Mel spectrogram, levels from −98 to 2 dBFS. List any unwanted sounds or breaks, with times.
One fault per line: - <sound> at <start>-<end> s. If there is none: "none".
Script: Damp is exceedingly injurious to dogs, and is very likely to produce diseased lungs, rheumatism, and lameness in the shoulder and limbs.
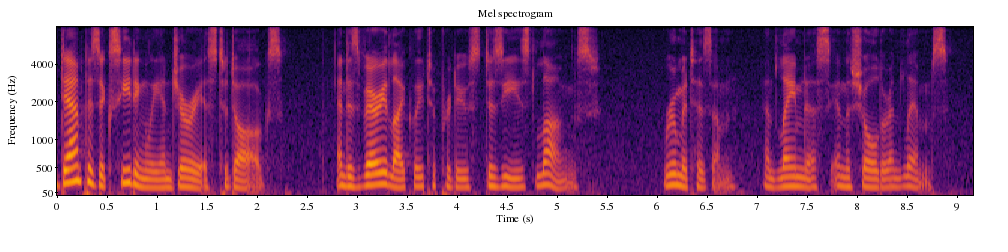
none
